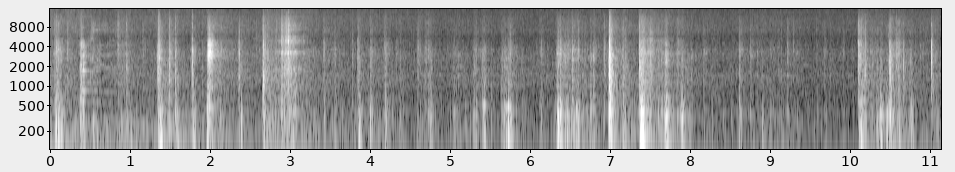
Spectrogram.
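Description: Hobby names tapped out on a computer keyboard, a quiet, close series of uneven key clicks coming in short clusters with brief pauses between them.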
